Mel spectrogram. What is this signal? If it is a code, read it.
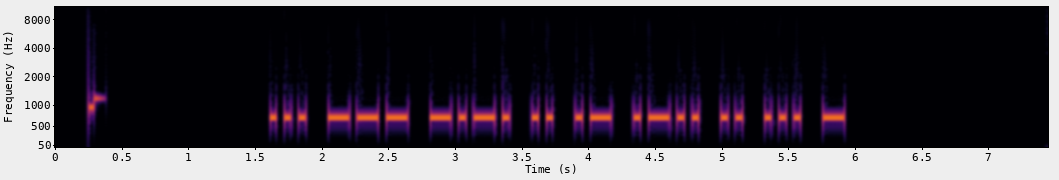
Morse code, heard as a keyed tone, about 22 wpm, 700 Hz. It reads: SOCIALIST
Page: Morse Code Ninja practice 22wpm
